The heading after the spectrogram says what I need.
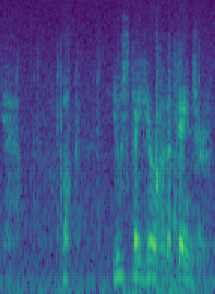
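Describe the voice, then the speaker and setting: An actor playing an excitable, wisecracking American soldier in a 1950s slapstick war comedy film. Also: male voice, fairly high pitch, measured pace, gravelly, background noise. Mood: brisk, wary. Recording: old 1950s film soundtrack, loud music.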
